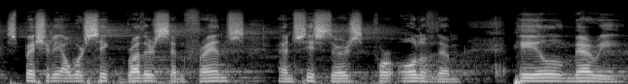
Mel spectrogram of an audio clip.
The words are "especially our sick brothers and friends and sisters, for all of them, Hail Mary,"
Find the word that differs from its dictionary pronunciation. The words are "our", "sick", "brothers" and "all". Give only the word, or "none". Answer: brothers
